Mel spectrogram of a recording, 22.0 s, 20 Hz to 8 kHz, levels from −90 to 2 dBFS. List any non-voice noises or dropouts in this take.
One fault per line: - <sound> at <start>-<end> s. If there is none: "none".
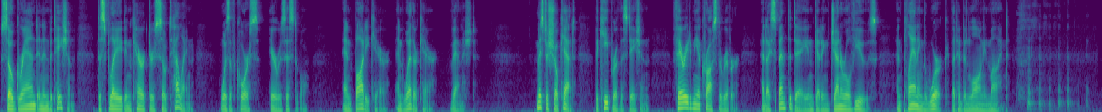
- laugh at 20.3-21.9 s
